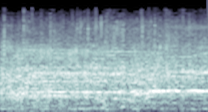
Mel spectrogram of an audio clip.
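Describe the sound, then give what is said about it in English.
A roomful of people applauding steadily, the dense clapping forming a continuous wash of sound with a faint murmur of crowd voices underneath. “It's a room full of white people clapping at black shitheads.”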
